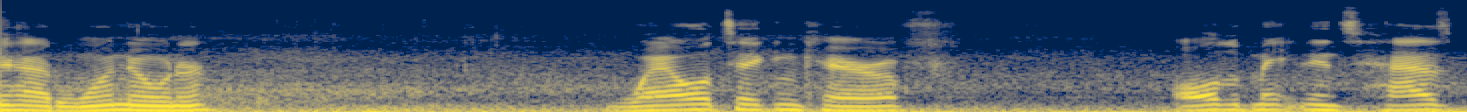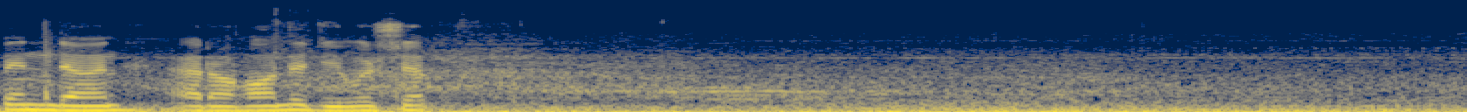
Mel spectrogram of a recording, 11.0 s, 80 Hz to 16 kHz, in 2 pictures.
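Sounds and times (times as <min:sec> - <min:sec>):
low outdoor background rumble: 0:00.0 - 0:11.0.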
